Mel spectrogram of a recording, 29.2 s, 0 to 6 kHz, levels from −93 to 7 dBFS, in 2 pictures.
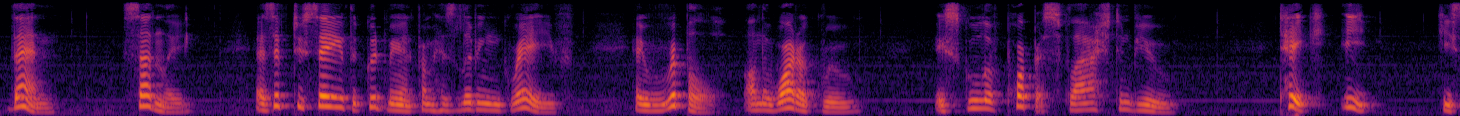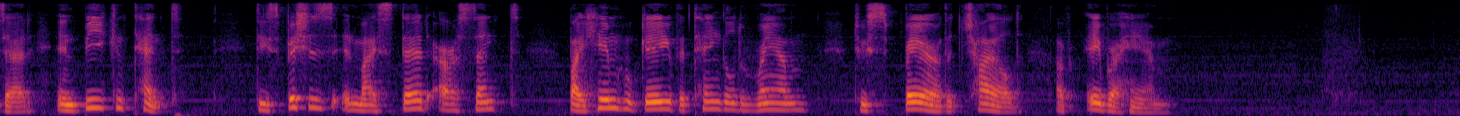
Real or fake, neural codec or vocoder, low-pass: real; none; 5.4 kHz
